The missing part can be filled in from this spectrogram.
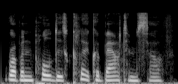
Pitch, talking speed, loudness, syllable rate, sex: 190 Hz, 200 wpm, -17 LUFS, 6.0 syllables/s, female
